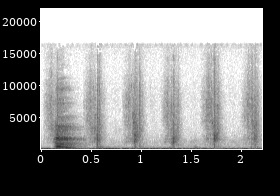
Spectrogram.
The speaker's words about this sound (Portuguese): Eu ah, passando as cartas assim, ó. Pede pra parar quando você quiser.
